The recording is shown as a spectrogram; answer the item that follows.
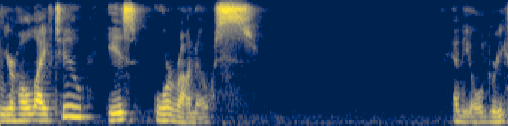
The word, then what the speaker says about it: Ouranos: name of the planet which you probably the mispronounced in your whole life too is Ouranos and the old greek spelling of that was oh you are a n OS or of course Uranus is the spell you I'm the pronunciation you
